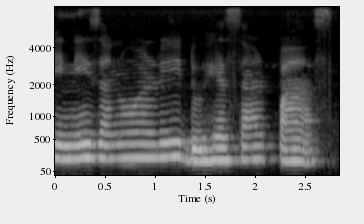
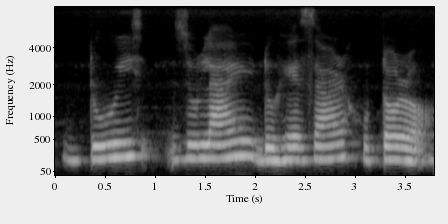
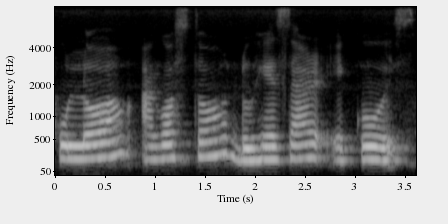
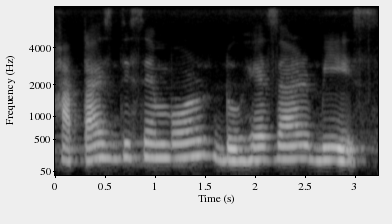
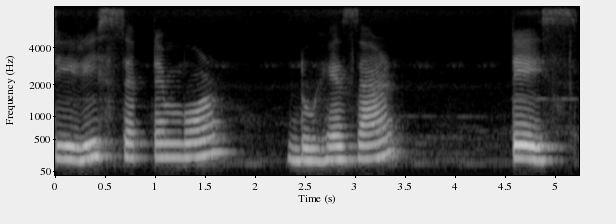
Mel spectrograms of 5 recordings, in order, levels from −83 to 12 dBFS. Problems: background sounds at intervals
